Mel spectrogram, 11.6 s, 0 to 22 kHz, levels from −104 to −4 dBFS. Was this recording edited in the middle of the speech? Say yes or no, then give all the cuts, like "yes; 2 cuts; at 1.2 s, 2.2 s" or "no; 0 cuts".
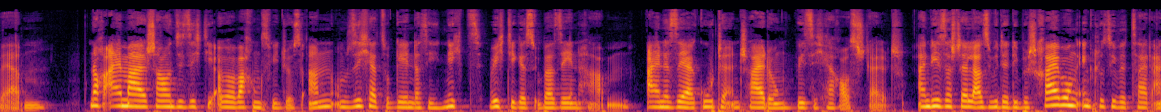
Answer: yes; 3 cuts; at 2.2 s, 6.4 s, 9.1 s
